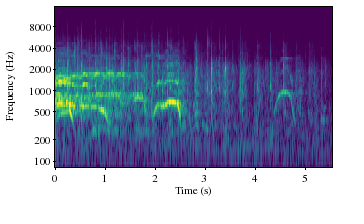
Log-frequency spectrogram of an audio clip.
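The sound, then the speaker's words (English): A crowd of Parks Victoria workers bursts into sustained applause for outstanding delegates, dense steady clapping with a few rising whoops and cheers over it, gradually thinning out toward the end. “let's give them a very warm round of applause.”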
